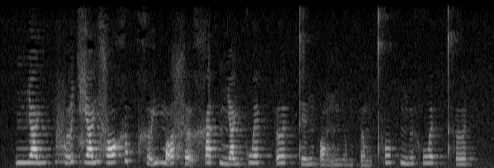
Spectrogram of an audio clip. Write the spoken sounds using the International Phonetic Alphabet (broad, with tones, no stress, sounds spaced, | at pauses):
ɲ a˧ j | v ə̰ː˧˥ t͡ɕ a˨˦ j z ɔ˨˦ x ə˦˥ p̚ x ə̰˧˥ j m ɔ̰˧˥ s ə̰ː˧˨ x a˦˥ t̚ ɲ a˨˦ j k w ɛ˦˥ k̚ ʔ əː˦˥ t̚ t̪ e˨˦ ŋ ʔ ɔ̰˧˨ ŋ ɲ ə̤˨˩ m ʔ ə˧˩ m t̪ʰ o˦˥ k̚ ŋ ɨ˨˦ h w ə˦˥ t̚ t̪ʰ əː˦˥ t̚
